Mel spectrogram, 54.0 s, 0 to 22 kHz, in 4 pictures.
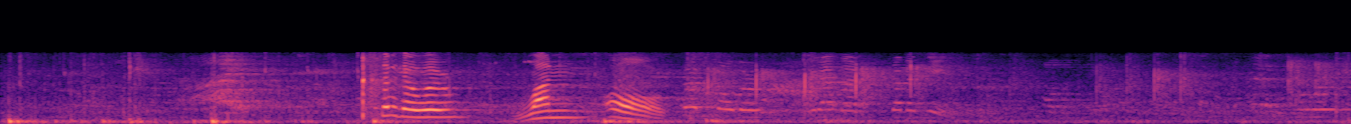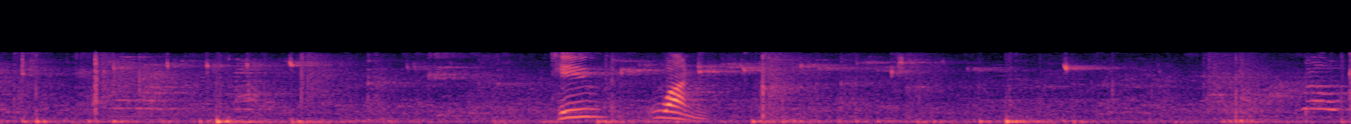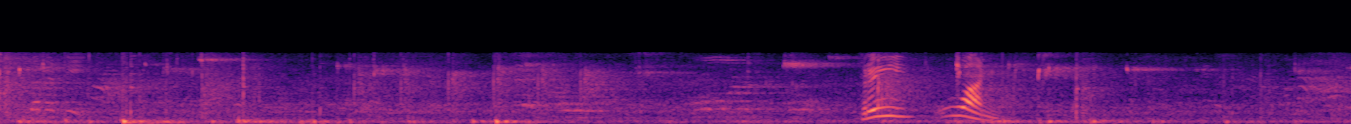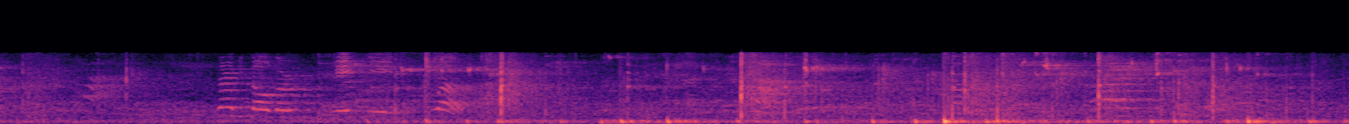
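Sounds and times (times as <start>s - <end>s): racket hitting shuttlecock: 0.0s - 2.9s, 3.6s - 3.8s, 20.6s - 24.8s, 26.9s - 31.2s, 36.8s - 38.2s, 44.4s - 54.0s
shoes squeaking on court: 0.0s - 7.3s, 13.2s - 26.1s, 26.8s - 31.3s, 33.3s - 41.0s, 43.7s - 54.0s.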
